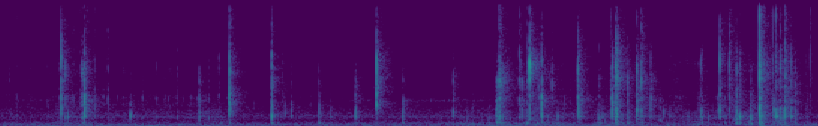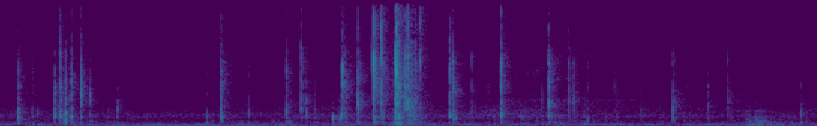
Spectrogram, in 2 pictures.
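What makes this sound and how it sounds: Gloved fingertips grip a small, thin, flexible red printed plastic film packet of Asda cola bottle sweets, full of sweets, and tear it open. The film gives off a quick, uneven run of sharp, bright crinkles and crackles with a few louder rips, each dying away almost instantly, over little low-end body.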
